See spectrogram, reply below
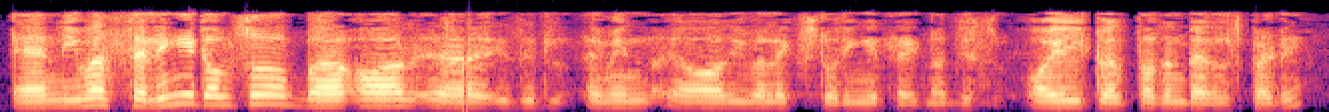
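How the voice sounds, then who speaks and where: A man's voice: on the high side, fairly even intonation, fairly quick, no echo. A man with an Indian accent, an analyst putting questions on an earnings call. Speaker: financial analyst asking questions. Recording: dull, dry phone conference line.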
